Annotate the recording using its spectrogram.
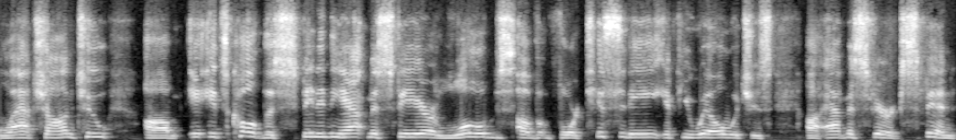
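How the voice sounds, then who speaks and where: A man speaks at a fairly slow pace. His voice is high in pitch. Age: 60s. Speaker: meteorologist. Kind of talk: podcast interview.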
